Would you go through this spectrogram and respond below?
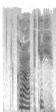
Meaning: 1. brief 2. short
- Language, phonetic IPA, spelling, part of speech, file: Russian, [ˈkratkʲɪj], краткий, adjective, Ru-краткий.ogg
